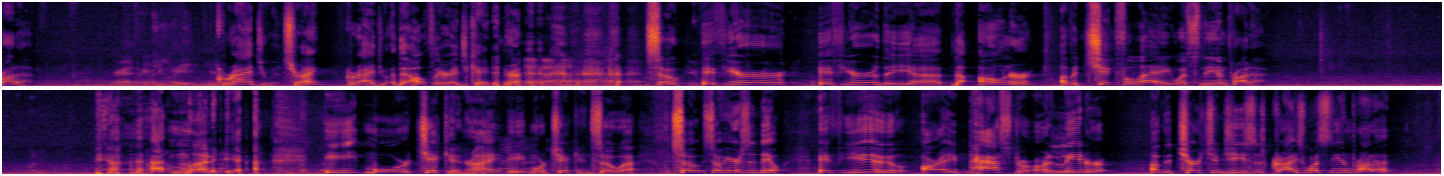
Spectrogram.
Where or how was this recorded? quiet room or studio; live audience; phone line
live audience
